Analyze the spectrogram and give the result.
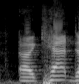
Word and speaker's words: Kait: K-A-I-T? Cat? – Yeah, yes, Cat Dias. – Okay, well, I don't play Gears of War, so don't fucking murder him. – Murder me. Cat Dias Xbox One controller featuring a similar icy look and texture along with Cat's emblem.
